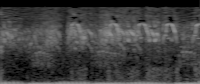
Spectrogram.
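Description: Wildlife sound effects: a run of short bird chirps over a steady low rumble, which is the loudest part.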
